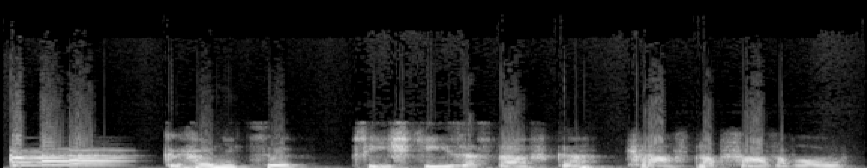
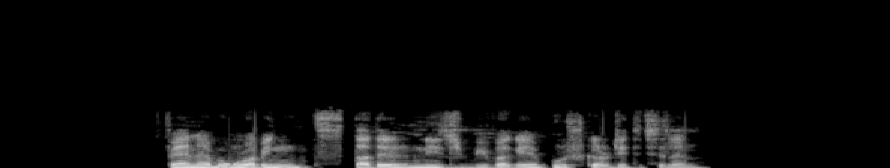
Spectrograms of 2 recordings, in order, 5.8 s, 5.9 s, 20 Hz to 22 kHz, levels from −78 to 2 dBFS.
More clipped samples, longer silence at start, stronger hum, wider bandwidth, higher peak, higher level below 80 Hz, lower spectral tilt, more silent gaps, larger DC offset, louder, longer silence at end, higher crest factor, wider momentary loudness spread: neither; second, 0.05 s vs 1.1 s; neither; first, 16 kHz vs 7.6 kHz; first, 0 dBFS vs -4 dBFS; first, -42 dBFS vs -54 dBFS; second, -5.5 dB/octave vs -7 dB/octave; second, none vs 2.32-2.36 s; neither; first, -10 LUFS vs -18 LUFS; second, 0.1 s vs 1.25 s; second, 10 dB vs 16 dB; second, 8 LU vs 13 LU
